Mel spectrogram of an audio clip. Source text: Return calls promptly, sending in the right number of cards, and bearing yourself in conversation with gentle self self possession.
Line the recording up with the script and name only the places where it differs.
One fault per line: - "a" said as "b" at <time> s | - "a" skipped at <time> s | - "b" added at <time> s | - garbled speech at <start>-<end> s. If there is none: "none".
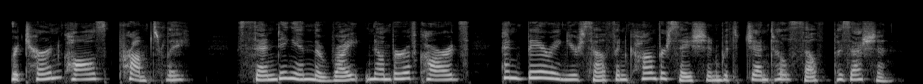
- "self" skipped at 8.3 s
